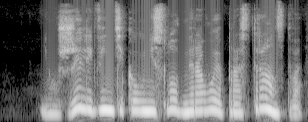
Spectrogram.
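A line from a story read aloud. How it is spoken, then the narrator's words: Frightened question. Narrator (Russian): испуганно спросил Шпунтик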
